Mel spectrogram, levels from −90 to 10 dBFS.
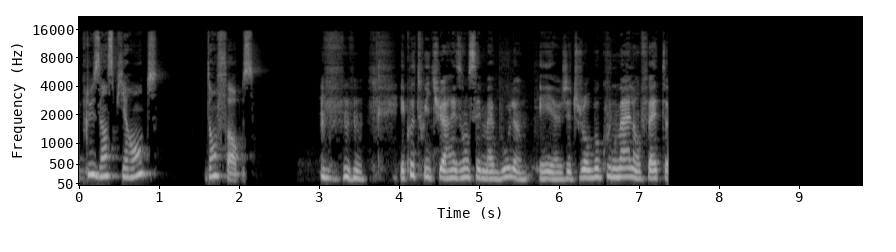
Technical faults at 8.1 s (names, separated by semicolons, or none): audio dropout to silence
